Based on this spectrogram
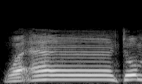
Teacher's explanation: نون ساكنة جاء بعدها التاء إخفاء حقيقي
